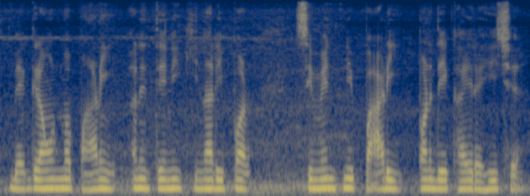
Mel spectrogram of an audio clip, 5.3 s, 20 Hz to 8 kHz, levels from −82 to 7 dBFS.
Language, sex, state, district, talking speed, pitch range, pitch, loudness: Gujarati, male, Gujarat, Valsad, 160 wpm, 130-140 Hz, 135 Hz, -18 LUFS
